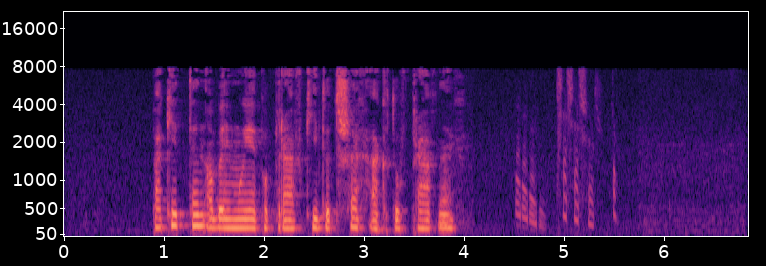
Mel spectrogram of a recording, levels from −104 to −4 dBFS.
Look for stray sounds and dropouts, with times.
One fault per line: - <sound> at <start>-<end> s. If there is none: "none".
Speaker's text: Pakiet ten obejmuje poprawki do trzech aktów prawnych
- chirp at 4.5-5.6 s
